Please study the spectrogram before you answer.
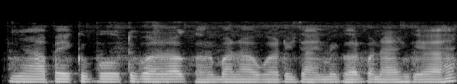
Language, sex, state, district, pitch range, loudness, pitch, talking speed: Hindi, male, Chandigarh, Chandigarh, 115-125 Hz, -17 LUFS, 120 Hz, 185 wpm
